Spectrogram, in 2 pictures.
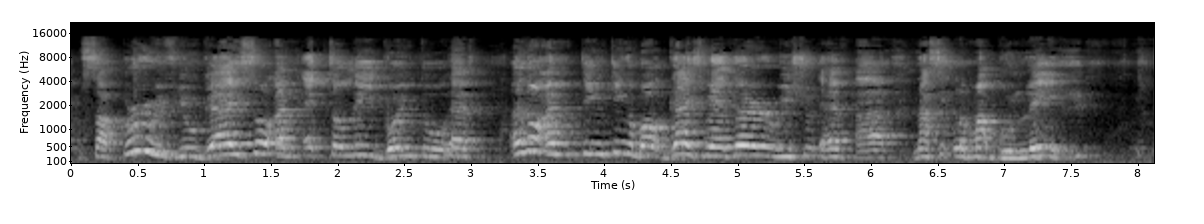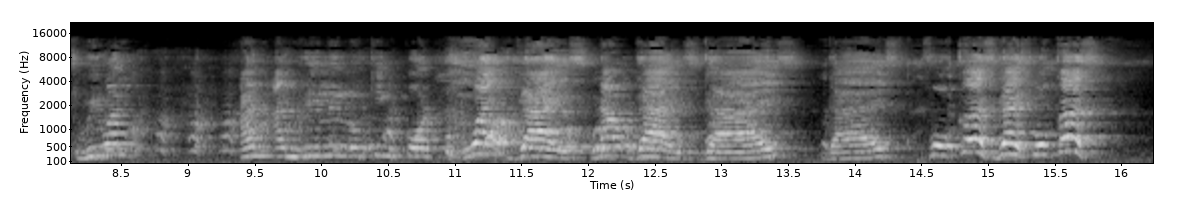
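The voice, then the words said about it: Put-on Filipino accent. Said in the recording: “in his Filipino accent.”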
